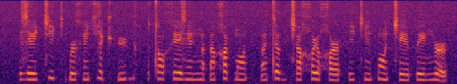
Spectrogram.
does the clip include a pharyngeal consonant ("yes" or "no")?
no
